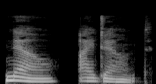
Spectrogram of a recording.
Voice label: low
